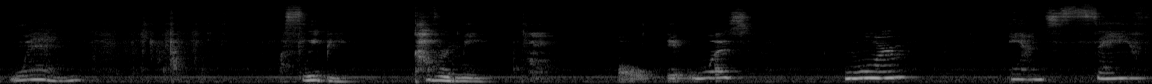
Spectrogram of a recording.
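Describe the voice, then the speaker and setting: A woman reading a picture book to young children in an expressive, playful and theatrical way, drawing out words and adding hushed asides. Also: on the high side, drawn-out words, pauses often. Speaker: librarian reading at children's storytime. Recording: echoey room with faint background noise.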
